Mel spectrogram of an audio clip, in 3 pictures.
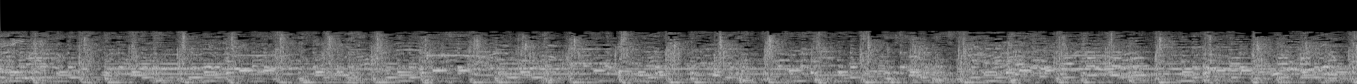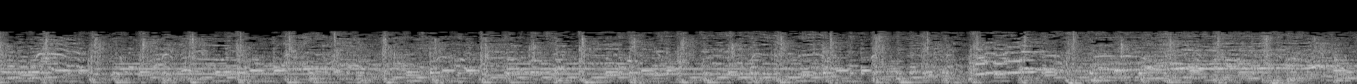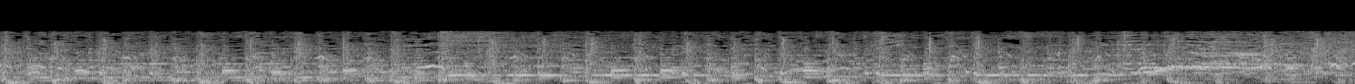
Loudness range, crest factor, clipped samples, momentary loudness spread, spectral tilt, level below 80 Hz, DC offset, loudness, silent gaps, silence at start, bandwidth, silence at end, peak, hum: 2 LU; 16 dB; under 0.1%; 3 LU; -7.5 dB/octave; -38 dBFS; under 0.1%; -19 LUFS; none; 0 s; 5 kHz; 0 s; -4 dBFS; none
